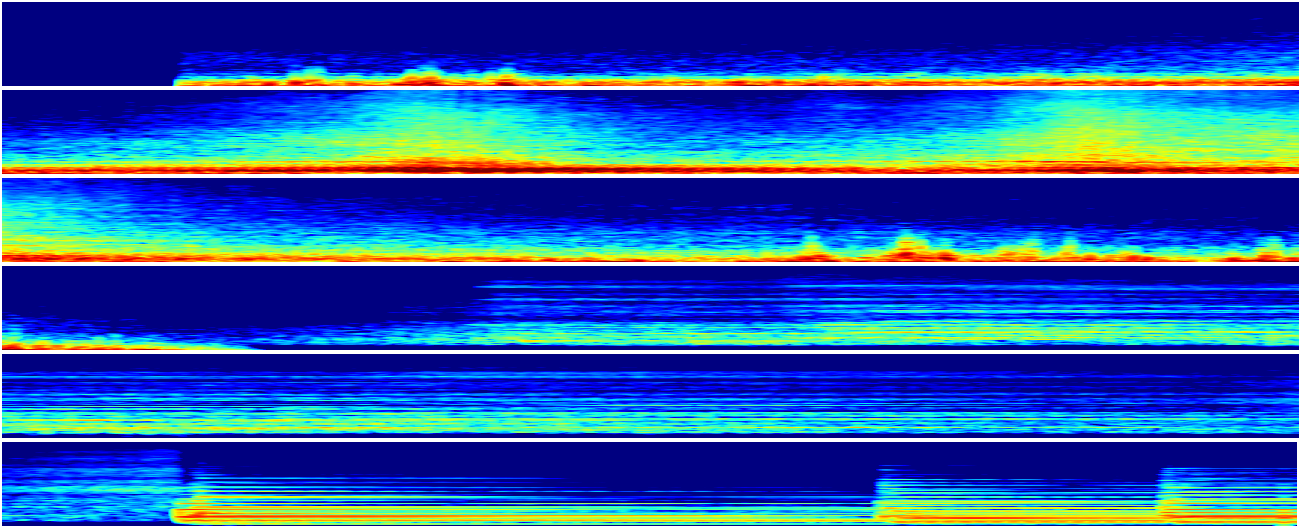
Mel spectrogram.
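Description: Motorcycles running past at speed, two loud swelling pass-bys about six and eight seconds in. The engine noise cuts off about halfway through and gives way to soft music of held tones, which turns to plucked notes near the end.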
